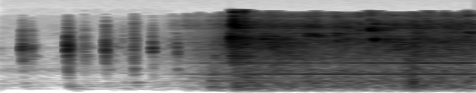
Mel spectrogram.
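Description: Soft, sparse keystroke clicks, a typing sound effect. About a second in, a steady hiss with a faint steady hum sets in.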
